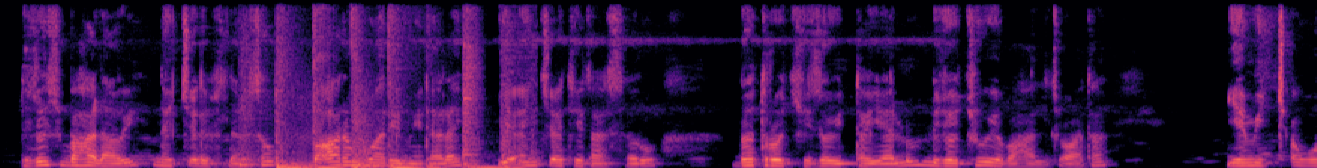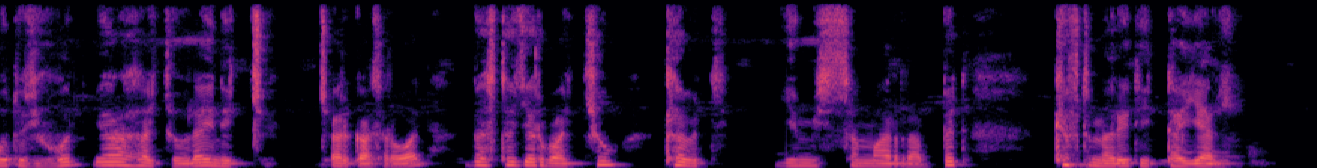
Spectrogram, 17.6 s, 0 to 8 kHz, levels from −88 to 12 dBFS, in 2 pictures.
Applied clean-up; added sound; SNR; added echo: none; Drum kit; 0 dB; none.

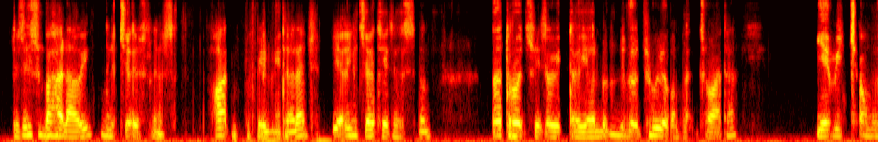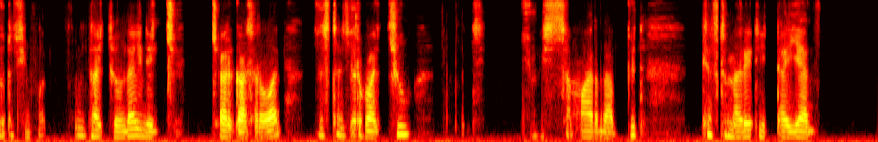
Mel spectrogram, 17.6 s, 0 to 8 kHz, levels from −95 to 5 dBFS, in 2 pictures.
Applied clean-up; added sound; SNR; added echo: neural diffusion model UNIVERSE++.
